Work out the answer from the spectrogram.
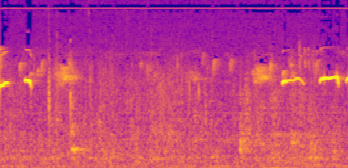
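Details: Eurasian hobby nestling, one of two found starving on a Hungarian road one August evening, calling while being fed in a rescue centre. It gives short, sharp, high squeals at the start and end, with soft rustling between.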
